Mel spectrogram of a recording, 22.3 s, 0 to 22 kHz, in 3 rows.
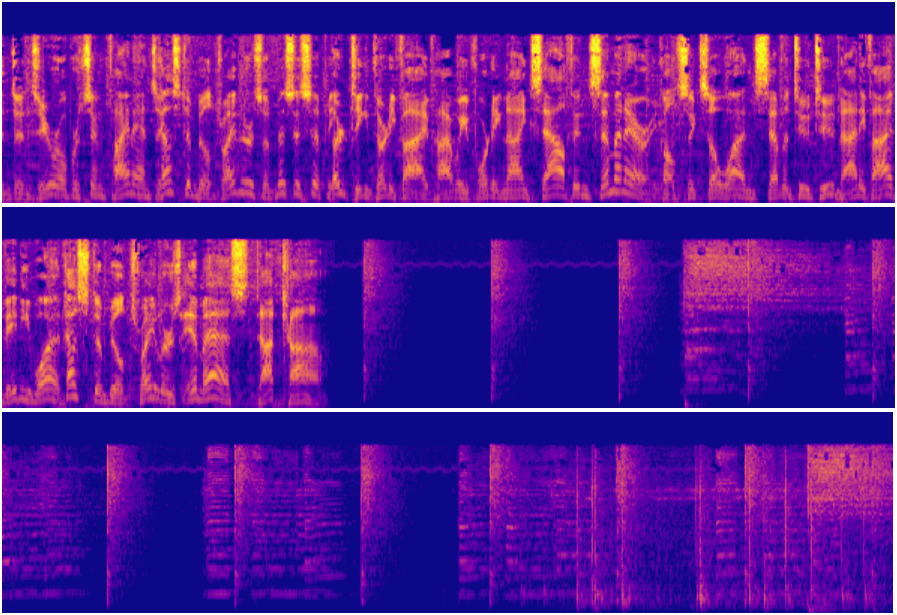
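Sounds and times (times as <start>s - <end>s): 
speech: 0.0s - 10.2s
fireworks exploding in grand finale: 17.9s - 22.2s.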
